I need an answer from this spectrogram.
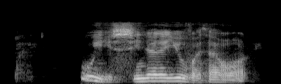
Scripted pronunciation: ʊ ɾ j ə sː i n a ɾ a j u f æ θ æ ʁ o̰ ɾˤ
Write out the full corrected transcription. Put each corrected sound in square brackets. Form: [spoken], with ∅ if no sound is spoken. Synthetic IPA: ʊ ɾ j ə sː i n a ɾ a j u [v] æ θ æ ʁ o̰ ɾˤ

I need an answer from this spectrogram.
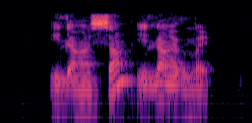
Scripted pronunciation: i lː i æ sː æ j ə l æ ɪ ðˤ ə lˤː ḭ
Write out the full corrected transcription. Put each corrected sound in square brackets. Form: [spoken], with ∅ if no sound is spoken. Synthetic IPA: i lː [æ] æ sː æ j ə [lː] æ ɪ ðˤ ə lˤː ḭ

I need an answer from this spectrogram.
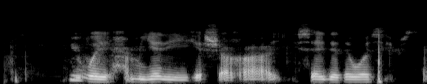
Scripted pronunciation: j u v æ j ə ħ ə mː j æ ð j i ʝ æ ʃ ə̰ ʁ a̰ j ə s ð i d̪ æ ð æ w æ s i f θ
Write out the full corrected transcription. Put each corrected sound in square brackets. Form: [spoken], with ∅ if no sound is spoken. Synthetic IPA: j u v æ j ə ħ ə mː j æ ð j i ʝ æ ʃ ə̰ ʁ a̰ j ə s [ʕ] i d̪ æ ð æ w æ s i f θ

